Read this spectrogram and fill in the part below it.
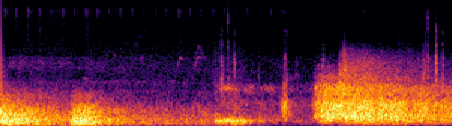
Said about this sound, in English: Explosions rocked southern Lebanon on Monday. Smoke could be seen rising following Israeli airstrikes.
